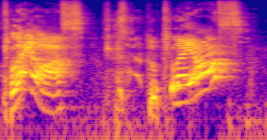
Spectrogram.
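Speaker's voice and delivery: put-on disgusted scoff. Joking that nobody should ask about the playoffs, the speaker is imitating Jim Mora's disgust. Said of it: "He said that with so much disgust".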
